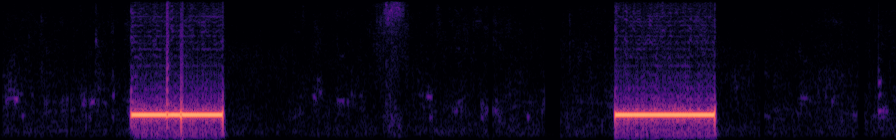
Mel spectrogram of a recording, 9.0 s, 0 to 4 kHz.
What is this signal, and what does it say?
Ringback tone (Europe, 425 Hz).
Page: Rio 3 - Ura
